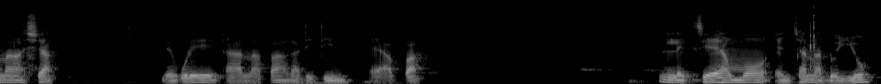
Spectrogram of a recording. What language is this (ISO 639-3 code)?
mas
